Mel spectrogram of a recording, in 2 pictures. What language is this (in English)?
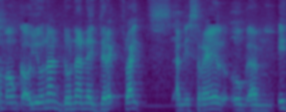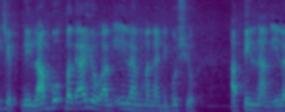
Filipino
